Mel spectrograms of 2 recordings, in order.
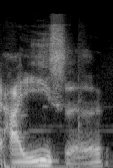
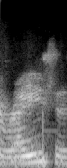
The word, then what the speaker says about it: Raisa: I I've been told yes, Raisa, but I've been told you're supposed to pronounce it Haisa. Oh, okay. Well, apologies to the Brazilian people. Yeah, I've been calling it Raisa, so I'm like, I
